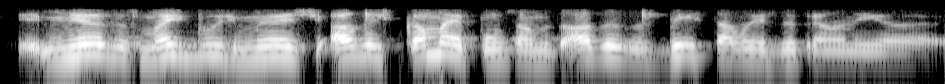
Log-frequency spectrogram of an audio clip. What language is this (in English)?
Kashmiri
